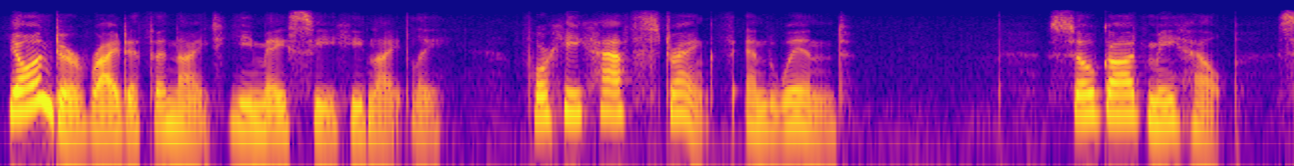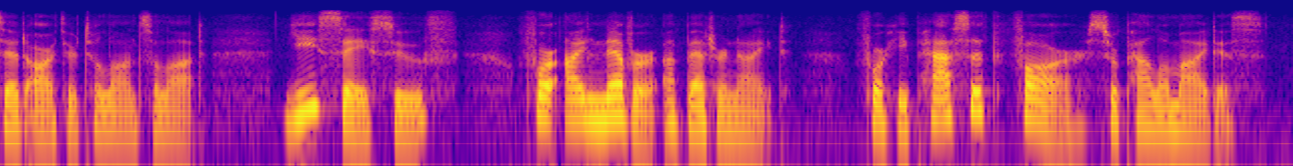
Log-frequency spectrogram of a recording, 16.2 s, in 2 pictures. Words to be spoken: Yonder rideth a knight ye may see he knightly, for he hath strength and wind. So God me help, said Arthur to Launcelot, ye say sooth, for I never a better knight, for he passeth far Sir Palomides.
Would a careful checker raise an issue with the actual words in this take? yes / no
no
